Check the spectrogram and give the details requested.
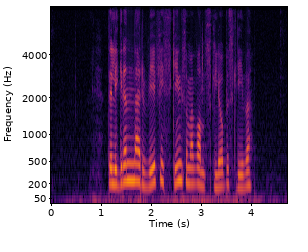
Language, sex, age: Norwegian, female, 25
